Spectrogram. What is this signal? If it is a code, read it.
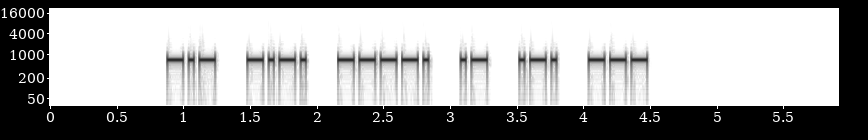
Morse code, heard as a keyed tone, about 30 wpm, spaced as for 22 wpm, 700 Hz. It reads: KC9ARO
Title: USA Call Signs - 6 Characters - 2x Character Spacing - 30wpm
